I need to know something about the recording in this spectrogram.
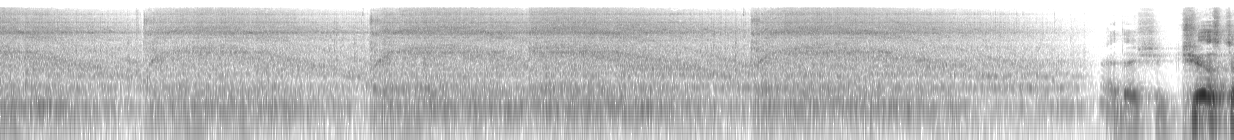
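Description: A blender whirs steadily, then stops.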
